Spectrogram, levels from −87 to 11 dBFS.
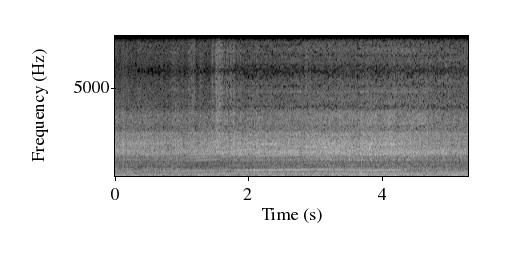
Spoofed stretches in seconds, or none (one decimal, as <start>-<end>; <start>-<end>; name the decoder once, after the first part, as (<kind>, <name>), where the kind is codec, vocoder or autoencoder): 1.5-4.7 (vocoder, Vocos)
